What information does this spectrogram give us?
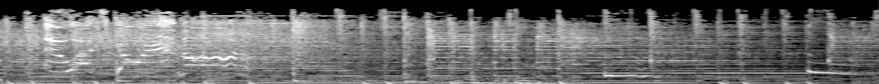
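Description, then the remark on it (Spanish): A loud, full-band rock song with a strong, soaring female voice bending and sustaining notes over steady drums and guitars, playing continuously throughout. “Cuando escuches … de …, sabe que la voz que estás escuchando ahí es todavía la razón de muchas de las canciones que suenan”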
